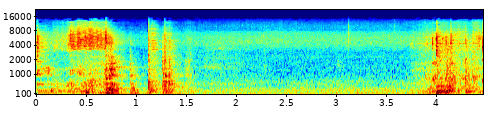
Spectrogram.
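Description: Metal cookware clattering on a gas range: a sheet pan set down onto the stovetop with a short scrape and a couple of knocks, then more clattering near the end.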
